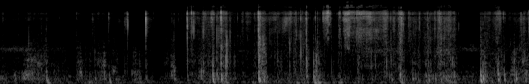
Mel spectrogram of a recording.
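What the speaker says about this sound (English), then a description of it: "let's go ahead and cut this open" A knife slices through the cardboard of a box of 5.25-inch floppy disks, giving a run of close, irregular tearing, scraping and crinkling sounds with no talk.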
